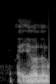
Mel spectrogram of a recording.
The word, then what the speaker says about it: Ayola: It's a Nigerian name. It's pronounced Ayala, but Ayola will do.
